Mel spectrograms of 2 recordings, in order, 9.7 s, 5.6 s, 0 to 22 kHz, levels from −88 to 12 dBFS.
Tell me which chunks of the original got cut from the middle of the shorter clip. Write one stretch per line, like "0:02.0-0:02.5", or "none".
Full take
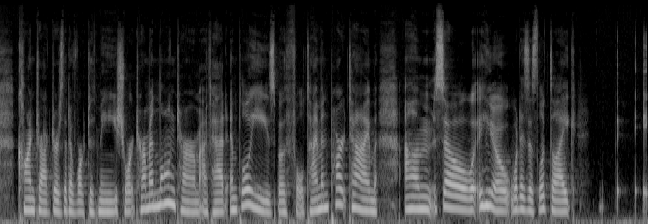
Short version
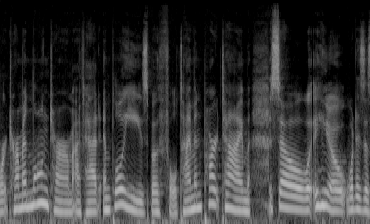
0:06.0-0:06.5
